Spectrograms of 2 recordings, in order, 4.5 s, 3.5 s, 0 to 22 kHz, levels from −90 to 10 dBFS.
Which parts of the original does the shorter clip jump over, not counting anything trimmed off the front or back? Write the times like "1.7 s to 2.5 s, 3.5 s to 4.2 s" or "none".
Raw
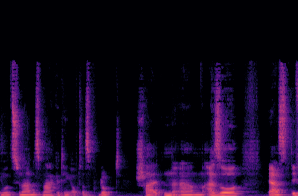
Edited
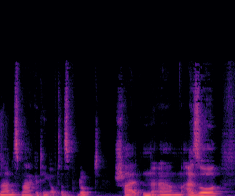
none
